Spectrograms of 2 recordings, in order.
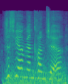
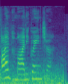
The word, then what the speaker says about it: Hermione Granger: Je suis Hermione Granger. Et du coup, dans la version anglaise, elle dit I'm Hermione Granger.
